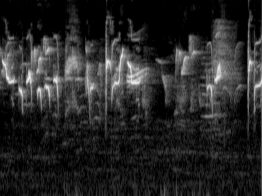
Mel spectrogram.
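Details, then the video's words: Short burst of Oriental magpie-robin lure song with prinia mimicry, aimed at stirring other birds to sing back: a few rich, swooping whistles and chirps separated by brief pauses. "PANCINGAN KACER BIKIN EMOSI ISIAN PRINJAK BIKIN BURUNG LAIN CEPAT RESPON GACOR"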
